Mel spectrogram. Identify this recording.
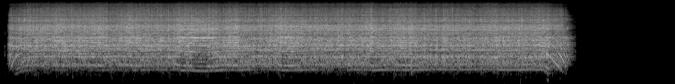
Sound effects > Objects / House appliances
electric-pepper-mill
An electric grinder buzzing as it crushes pepper. Recorded with Zoom H6 and SGH-6 Shotgun mic capsule.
